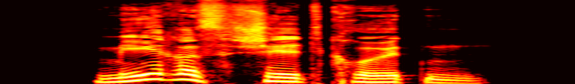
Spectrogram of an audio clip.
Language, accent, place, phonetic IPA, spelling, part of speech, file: German, Germany, Berlin, [ˈmeːʁəsˌʃɪltkʁøːtn̩], Meeresschildkröten, noun, De-Meeresschildkröten.ogg
- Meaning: plural of Meeresschildkröte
